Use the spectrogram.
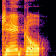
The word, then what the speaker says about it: Tcl: get to school back you're supposed to say it like this back in my day back in my day back in my day we used we all used tickle and we walked both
